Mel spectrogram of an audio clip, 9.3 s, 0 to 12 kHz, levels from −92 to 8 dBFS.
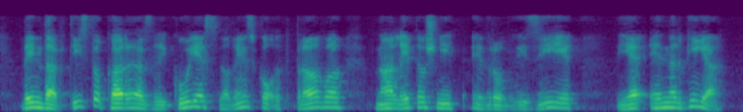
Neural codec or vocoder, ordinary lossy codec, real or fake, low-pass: codec, 16 kHz, 1.1 kbps, Voila-Tokenizer; MP3, 64 kbps; fake; 7.2 kHz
